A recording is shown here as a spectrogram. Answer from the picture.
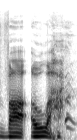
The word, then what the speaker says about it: Valhalla: If this tail grabs you by the throat and holds you under the water, you're going to Mexican Valhalla. – It's pronounced Va-ola.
